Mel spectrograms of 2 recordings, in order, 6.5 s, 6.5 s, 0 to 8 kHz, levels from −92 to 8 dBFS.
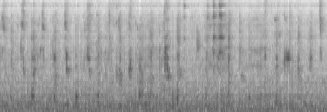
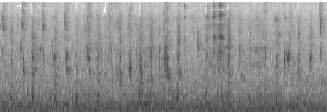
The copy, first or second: first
